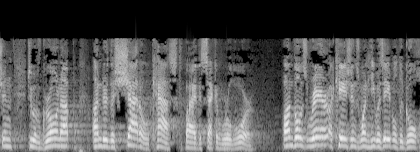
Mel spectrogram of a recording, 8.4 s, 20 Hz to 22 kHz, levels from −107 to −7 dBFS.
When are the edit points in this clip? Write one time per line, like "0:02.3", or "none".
0:05.5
